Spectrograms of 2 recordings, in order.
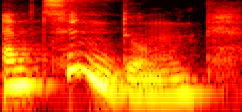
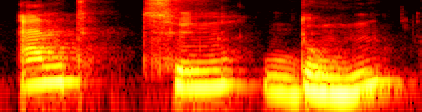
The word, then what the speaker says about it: Entzündung: Eng Entzündung. Now, this is quite tricky to pronounce, so just listen and repeat after me. Eng Entzündung.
